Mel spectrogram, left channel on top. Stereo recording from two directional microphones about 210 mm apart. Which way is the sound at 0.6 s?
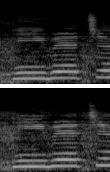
20° left (ahead or behind).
